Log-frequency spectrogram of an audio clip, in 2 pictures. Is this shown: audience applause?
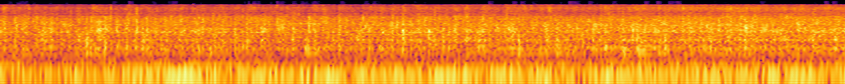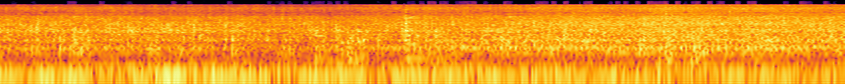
no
